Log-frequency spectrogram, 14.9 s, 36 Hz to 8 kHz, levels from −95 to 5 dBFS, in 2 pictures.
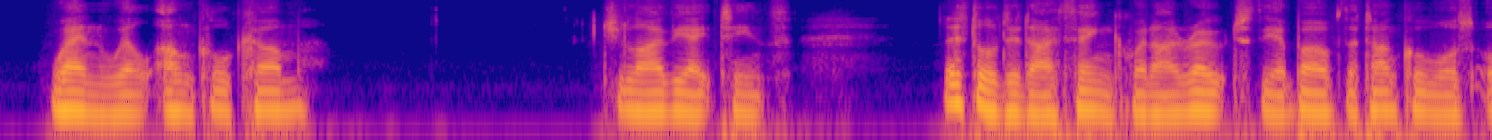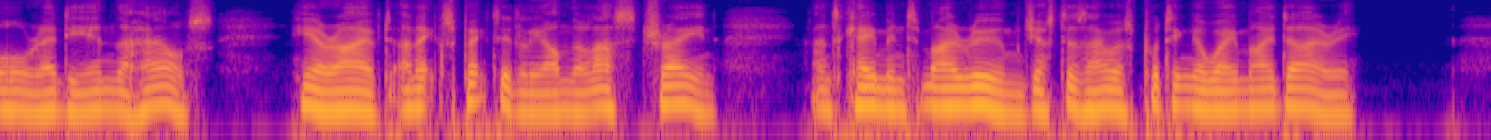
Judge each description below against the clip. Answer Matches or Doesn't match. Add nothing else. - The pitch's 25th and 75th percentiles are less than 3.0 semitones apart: Matches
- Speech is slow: Doesn't match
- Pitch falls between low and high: Doesn't match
